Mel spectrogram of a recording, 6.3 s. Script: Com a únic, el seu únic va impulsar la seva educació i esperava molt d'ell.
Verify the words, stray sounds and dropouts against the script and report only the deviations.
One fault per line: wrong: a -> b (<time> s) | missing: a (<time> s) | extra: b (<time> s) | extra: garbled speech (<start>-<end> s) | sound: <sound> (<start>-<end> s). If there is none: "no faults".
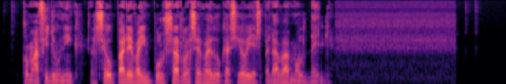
extra: fill (0.5 s)
wrong: únic -> pare (1.5 s)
